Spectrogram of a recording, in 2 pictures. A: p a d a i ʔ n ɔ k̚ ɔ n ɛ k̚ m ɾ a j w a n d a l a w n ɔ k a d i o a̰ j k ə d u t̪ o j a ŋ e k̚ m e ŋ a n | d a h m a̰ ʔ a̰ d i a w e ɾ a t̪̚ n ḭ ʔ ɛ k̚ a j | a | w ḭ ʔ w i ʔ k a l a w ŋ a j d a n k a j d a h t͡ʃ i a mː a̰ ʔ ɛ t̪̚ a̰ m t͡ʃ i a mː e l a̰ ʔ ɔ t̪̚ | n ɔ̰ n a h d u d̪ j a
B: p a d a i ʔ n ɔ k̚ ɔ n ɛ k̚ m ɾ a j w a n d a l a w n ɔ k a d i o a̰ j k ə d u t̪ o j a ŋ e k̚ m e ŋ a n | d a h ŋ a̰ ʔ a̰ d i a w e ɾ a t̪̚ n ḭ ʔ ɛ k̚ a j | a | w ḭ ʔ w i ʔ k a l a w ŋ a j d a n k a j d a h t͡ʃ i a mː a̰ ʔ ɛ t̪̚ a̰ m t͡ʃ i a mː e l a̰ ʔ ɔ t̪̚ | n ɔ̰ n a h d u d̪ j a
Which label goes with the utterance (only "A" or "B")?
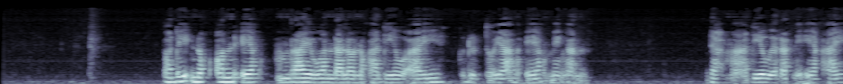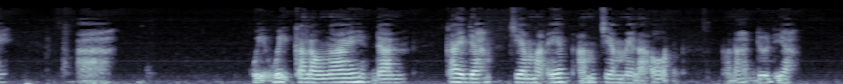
A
